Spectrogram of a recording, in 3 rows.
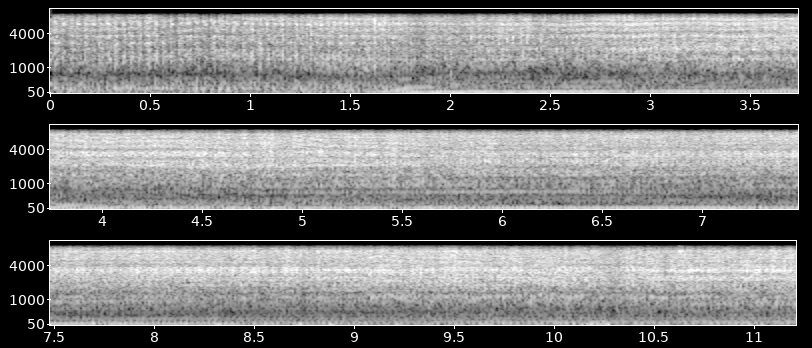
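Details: Vintage 1956 Johnson Javelin 30HP RJE-18 electric-start outboard on a 1965 Viking 14T runabout. Loud, steady two-stroke burble settles into an even idle with no misses or knocking; running normally.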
